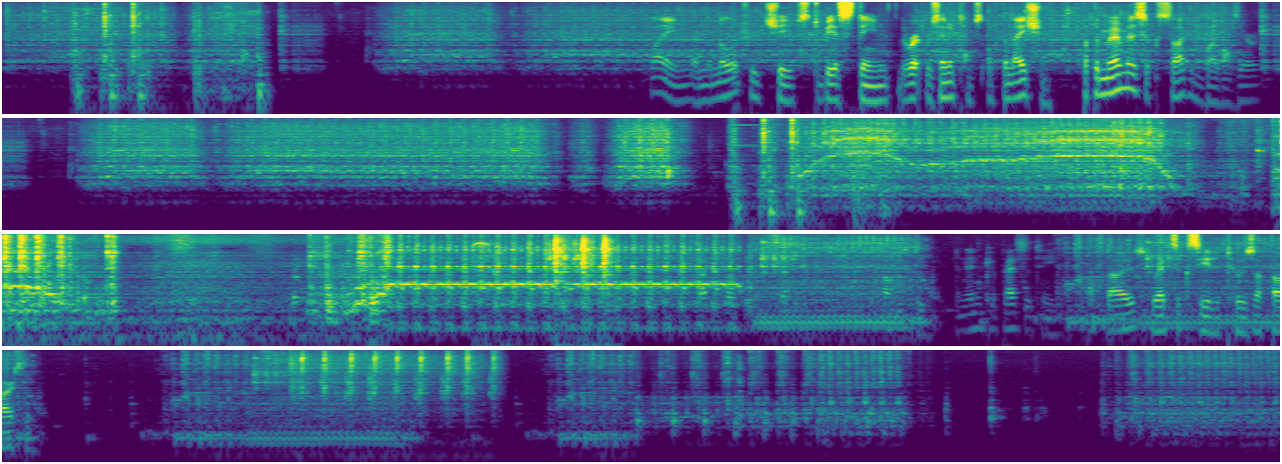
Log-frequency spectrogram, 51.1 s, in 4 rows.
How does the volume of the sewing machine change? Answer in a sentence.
The loudness of the sewing machine goes up, then down.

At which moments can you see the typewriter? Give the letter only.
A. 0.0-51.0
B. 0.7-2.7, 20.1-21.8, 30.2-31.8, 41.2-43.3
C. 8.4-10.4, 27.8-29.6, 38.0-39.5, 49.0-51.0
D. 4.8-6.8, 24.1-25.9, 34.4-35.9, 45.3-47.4
B.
